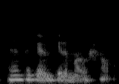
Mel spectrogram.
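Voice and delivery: rattled off softly and fast, under the breath; quick quiet mutter. Real, not acted. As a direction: say it again to yourself, fast and hushed. Repeats line, second time muttered.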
